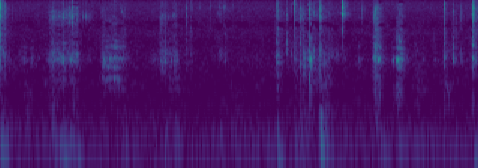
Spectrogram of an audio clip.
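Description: A hand-sized, solid white bar of dry soap held in the fingers is carved repeatedly with a thin black blade, shaving off flakes. Each cut makes a short, dry, crunchy scrape with bright, crisp crackle and little ring, and the later cuts come sharper and more closely spaced.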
